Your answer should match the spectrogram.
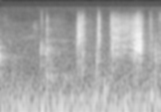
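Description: A few quiet footsteps on a stone floor, unevenly spaced.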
